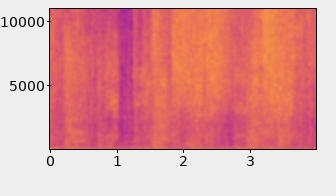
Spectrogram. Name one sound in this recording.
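A monster's claws strike with sharp thuds.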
